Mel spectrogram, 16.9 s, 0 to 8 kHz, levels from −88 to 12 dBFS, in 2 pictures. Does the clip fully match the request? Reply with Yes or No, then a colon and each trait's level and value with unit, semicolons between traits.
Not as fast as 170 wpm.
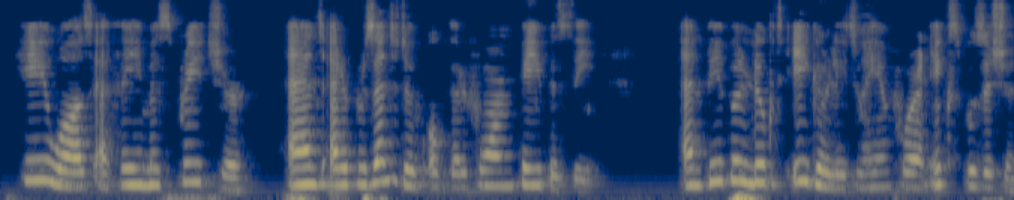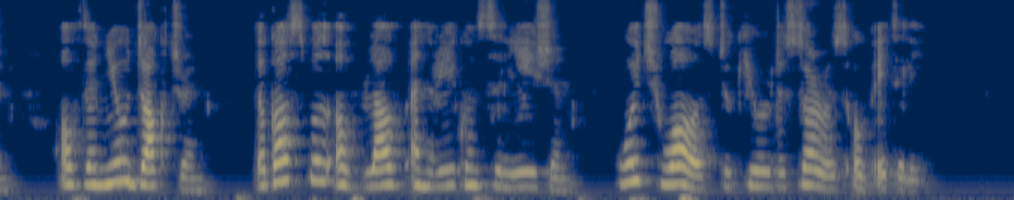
Yes: average, 140 wpm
